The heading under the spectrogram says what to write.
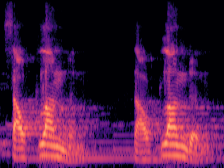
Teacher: you have a proper noun and we have two words so we stressed the second word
